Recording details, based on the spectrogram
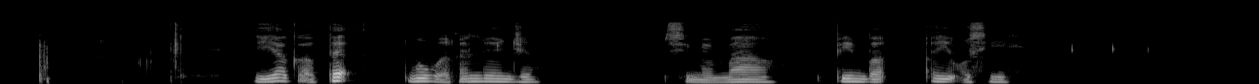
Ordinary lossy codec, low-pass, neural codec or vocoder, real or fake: MP3, 32 kbps; 7.2 kHz; none; real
